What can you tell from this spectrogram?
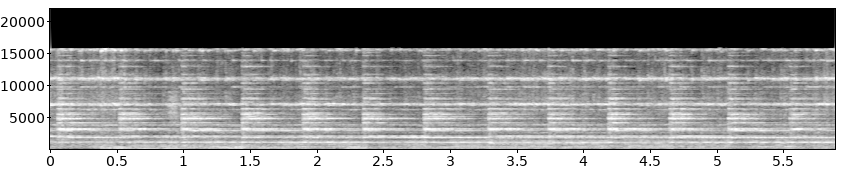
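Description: Bells ringing rapidly and evenly, about two strokes a second, with the tones ringing on between strokes. This is the ringing that marks the blessing with the raised monstrance at benediction.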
